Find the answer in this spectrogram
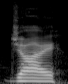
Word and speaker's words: Jai: By the way, Mac, yeah, we've been saying Jay's name wrong this whole time. Uh, what's name then? Jai.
